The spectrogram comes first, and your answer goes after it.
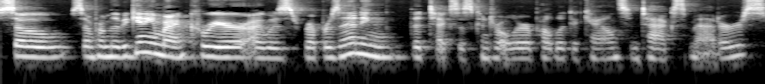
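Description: In an American accent, a woman speaks with a plain, everyday voice at medium pitch. Her pace is fairly quick, with hardly any pauses and fairly even intonation. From Indiana, US Midwest. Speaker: tax attorney. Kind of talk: interview.

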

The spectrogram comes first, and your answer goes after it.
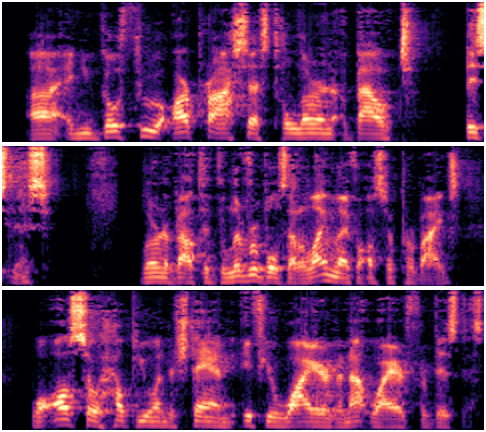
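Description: Moderate pace and ordinary pitch variation on a very clean recording with a silent background. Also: man. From New Jersey. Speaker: doctor and business coach. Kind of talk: casual business chat. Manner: animated.

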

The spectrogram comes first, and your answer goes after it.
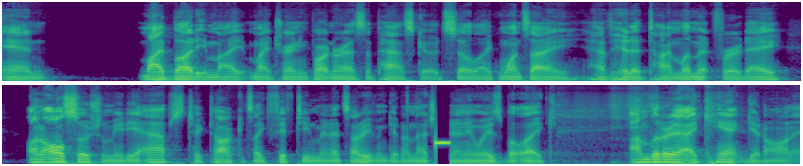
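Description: A man talks very fast in a fairly low, monotone voice with flat intonation. The recording is very clean with a silent background. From New England (outside Boston), then West Virginia. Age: 30s. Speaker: fitness influencer and bodybuilder. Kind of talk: casual chat.

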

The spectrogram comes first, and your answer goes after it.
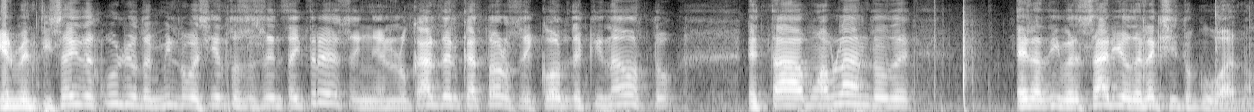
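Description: A man raises and projects his high-pitched voice at a fairly slow pace, with ordinary pitch variation over noticeable background noise. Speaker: former political activist. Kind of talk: interview.

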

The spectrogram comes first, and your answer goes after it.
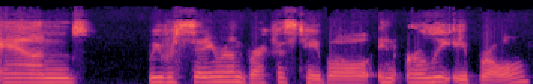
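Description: Speaking fairly quickly with a Canadian accent, a woman has a dark, mellow, medium-pitched voice with ordinary pitch variation. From Toronto, Canada. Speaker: entrepreneur. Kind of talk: interview.

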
